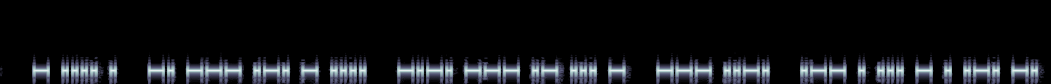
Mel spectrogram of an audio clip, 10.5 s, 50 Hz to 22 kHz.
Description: Morse code, heard as a keyed tone, about 25 wpm, 600 Hz. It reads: THE NORTH COAST OF WESTERN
